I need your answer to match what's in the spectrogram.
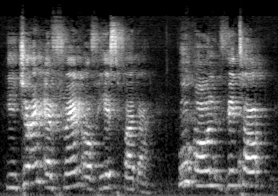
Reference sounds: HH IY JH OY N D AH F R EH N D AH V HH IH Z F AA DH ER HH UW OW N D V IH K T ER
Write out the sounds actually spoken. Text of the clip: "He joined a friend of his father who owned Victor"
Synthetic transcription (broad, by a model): HH IY JH OY N D AH F R EH N D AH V HH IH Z F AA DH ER HH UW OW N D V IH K T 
